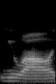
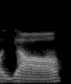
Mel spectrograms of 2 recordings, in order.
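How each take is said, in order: First: Said in the usual way. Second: "y'all" as one clipped Southern word, quieter. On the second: Shown as a demonstration. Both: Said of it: "start talking with a Southern accent".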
